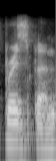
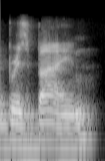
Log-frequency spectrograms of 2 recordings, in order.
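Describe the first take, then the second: First: It is said with an Australian pronunciation. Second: It is said with an American pronunciation. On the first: The speaker calls it right. "but it's Brisbane" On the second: The speaker calls it wrong. "they'll say Brisbane because that's the way it's spelt"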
